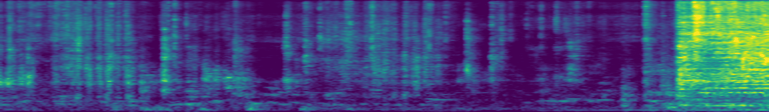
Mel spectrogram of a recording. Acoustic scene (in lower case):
restroom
